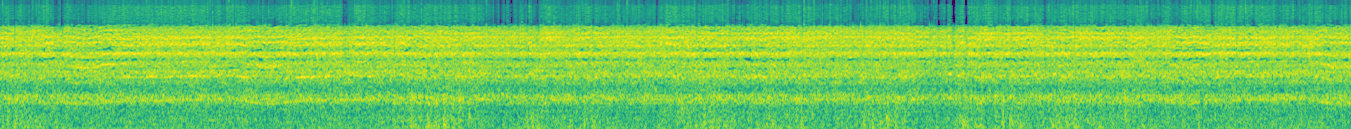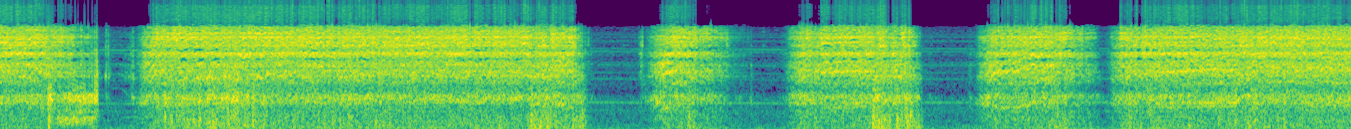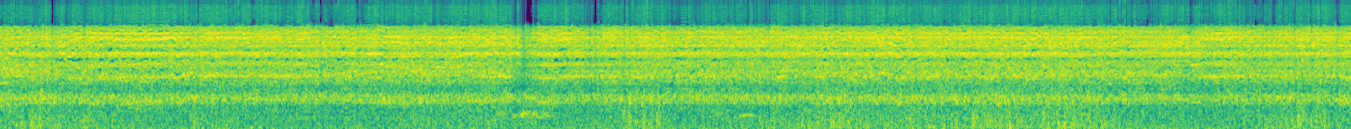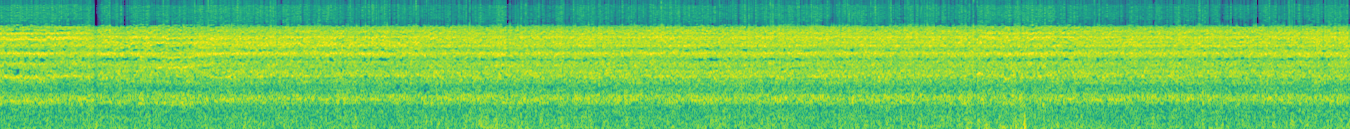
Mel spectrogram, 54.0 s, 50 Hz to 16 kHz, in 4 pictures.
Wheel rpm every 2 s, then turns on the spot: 220, 230, 230, 230, 230, 230, 190, 120, 230, 140, 70, 110, 140, 210, 220, 220, 230, 230, 230, 230, 220, 230, 230, 230, 230, 240, 230.
none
